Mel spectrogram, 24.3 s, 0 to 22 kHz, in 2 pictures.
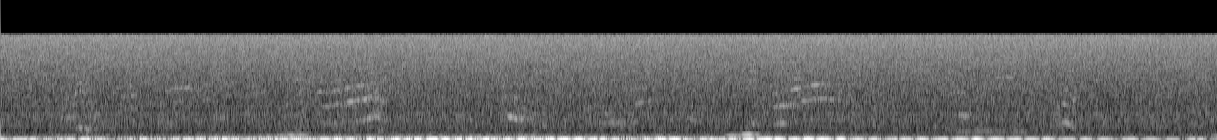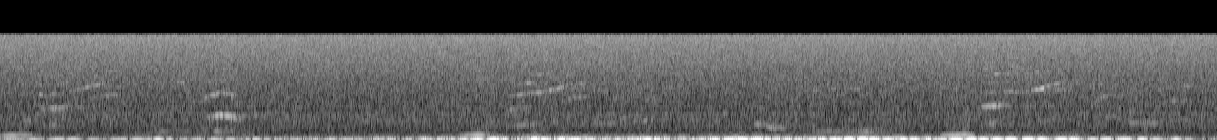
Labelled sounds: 1.6	1.9	humpback whale, 1.5 to 1.7 kHz
3.4	3.9	humpback whale, 1.1 to 1.9 kHz
7.7	8.4	humpback whale, 0.93 to 1.3 kHz
12.6	13.3	humpback whale, 0.83 to 2.0 kHz
14.2	14.6	humpback whale, 1.2 to 1.6 kHz
17.3	17.9	humpback whale, 1.3 to 2.7 kHz
21.9	22.8	humpback whale, 0.93 to 2.0 kHz
23.1	23.4	humpback whale, 1.1 to 1.4 kHz

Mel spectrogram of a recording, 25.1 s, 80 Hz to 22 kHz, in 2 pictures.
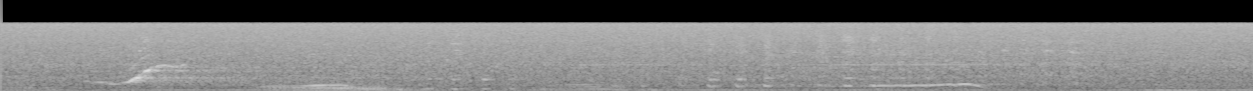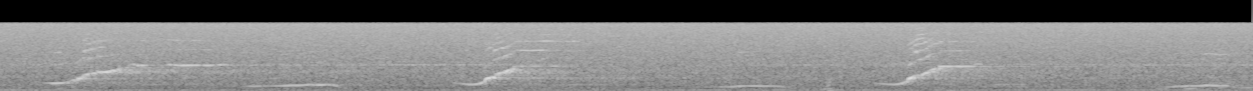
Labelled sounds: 1.4	1.9	humpback whale, 0.80 to 1.3 kHz
13.3	14.7	humpback whale, 0.80 to 1.3 kHz
17.5	18.1	humpback whale, 0.80 to 3.6 kHz
21.7	22.3	humpback whale, 0.80 to 2.4 kHz
24.5	24.9	humpback whale, 1.9 to 2.1 kHz

